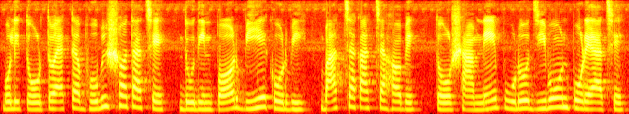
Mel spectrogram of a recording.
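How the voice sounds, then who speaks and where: A woman voicing a doting, sharp-tongued village mother in a Bengali cartoon, with an expressive, folksy, teasing manner. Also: mid-range voice, normal speed, close to an everyday voice. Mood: fond nagging. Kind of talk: Bengali animated moral-tale voice acting. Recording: music bed behind the voice.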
